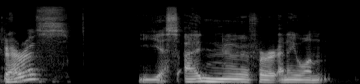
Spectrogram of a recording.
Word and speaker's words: Berez: Barris? Yes, I know for anyone watching at home, if there is one person, I may be butchering that. It's Berez. Is how it's spelled. Berez.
